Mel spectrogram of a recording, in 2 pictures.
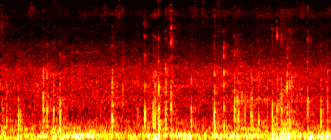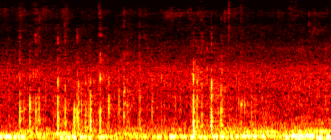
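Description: Raindrops tapping irregularly on an umbrella held overhead, many scattered sharp ticks, over a steady low rumble.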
